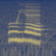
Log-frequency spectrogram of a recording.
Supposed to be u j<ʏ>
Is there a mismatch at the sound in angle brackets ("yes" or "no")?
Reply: yes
